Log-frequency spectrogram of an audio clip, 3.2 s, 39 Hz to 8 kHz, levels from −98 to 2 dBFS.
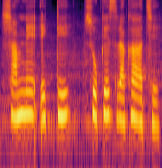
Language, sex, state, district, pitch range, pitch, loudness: Bengali, female, West Bengal, Cooch Behar, 180-215 Hz, 195 Hz, -15 LUFS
